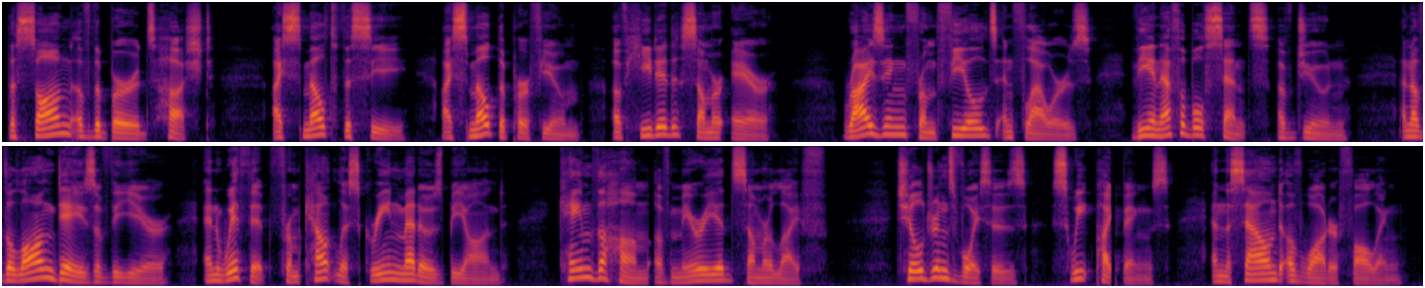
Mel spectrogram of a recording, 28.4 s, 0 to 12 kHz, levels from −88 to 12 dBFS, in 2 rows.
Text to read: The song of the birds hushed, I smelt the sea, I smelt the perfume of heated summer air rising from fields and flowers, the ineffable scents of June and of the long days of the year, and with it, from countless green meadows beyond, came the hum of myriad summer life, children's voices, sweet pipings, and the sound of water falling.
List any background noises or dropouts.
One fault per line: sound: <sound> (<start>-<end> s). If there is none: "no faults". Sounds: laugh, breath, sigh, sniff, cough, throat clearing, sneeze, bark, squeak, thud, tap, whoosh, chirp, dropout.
sound: dropout (25.3-25.3 s)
